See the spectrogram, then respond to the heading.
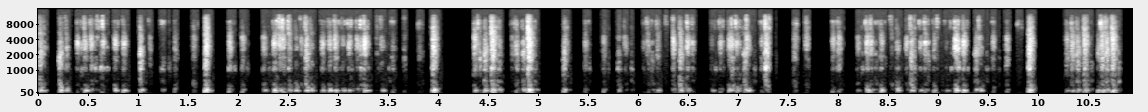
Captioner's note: typing sounds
